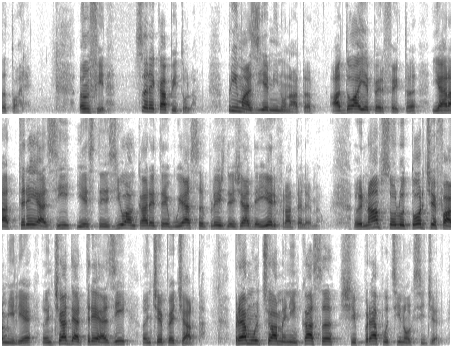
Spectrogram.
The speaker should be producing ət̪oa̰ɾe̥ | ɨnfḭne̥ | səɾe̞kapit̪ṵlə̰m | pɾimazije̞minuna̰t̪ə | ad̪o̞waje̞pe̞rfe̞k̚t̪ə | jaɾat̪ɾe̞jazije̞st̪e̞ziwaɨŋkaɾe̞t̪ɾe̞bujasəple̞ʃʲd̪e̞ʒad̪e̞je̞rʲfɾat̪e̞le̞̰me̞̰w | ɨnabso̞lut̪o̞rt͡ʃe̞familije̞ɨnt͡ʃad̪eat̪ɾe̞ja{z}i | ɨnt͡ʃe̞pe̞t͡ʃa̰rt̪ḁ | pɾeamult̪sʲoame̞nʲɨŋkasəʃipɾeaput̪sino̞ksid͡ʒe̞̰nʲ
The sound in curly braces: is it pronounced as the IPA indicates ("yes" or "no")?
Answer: yes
